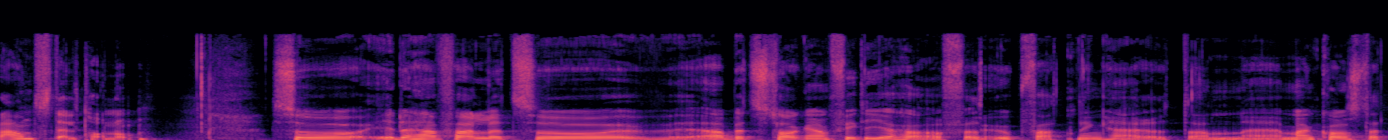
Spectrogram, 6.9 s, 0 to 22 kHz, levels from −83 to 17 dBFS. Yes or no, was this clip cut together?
yes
